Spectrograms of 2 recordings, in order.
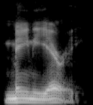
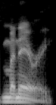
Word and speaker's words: Mainieri: his name on radio I said manary I added a syllable so there's a lot of vowels bro I'm a mosa I get it people get screwed up but it's maner yeah I'm a marer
